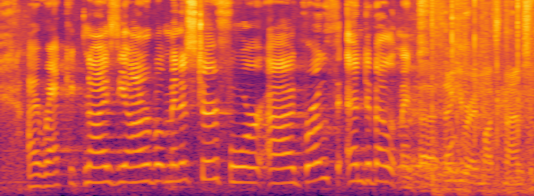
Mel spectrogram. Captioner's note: applause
